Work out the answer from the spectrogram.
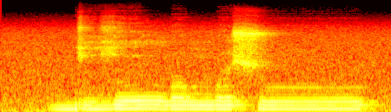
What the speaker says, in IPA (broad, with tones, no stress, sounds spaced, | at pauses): ɡ͡b i˨ ɣ ĩ˦ ŋ o˦ m ʊ˦ ʃ uː˦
